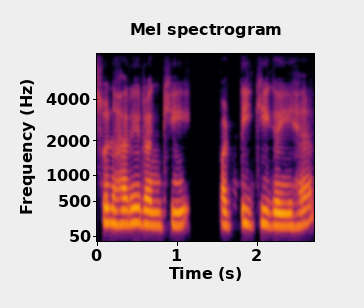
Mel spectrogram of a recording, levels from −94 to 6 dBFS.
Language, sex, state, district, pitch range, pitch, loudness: Hindi, female, Uttarakhand, Uttarkashi, 170-190 Hz, 180 Hz, -20 LUFS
